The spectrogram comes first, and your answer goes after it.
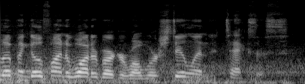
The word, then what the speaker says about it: Whataburger: Let's load up and go find a Whataburger while we're still in Texas. There it is, that beautiful W. There it is. The iconic A-frame shape. And no, it is not pronounced water. It is Whataburger.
